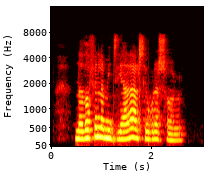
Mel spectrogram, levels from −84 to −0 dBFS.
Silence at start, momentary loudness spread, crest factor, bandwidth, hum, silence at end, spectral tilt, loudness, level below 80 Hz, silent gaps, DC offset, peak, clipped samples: 0.5 s; 11 LU; 14 dB; 7.8 kHz; none; 0.4 s; -6.5 dB/octave; -17 LUFS; -58 dBFS; none; under 0.1%; -2 dBFS; under 0.1%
